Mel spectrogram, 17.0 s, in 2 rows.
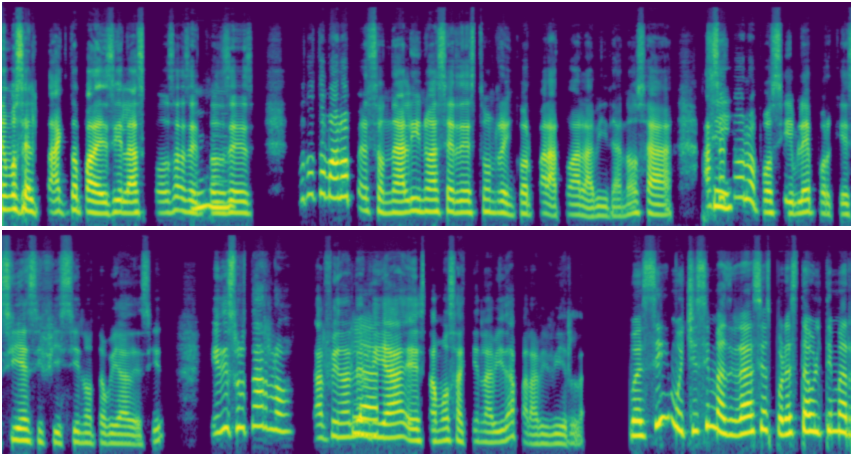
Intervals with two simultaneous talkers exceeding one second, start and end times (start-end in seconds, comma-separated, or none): none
